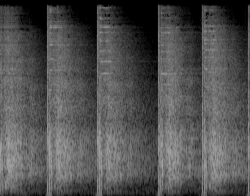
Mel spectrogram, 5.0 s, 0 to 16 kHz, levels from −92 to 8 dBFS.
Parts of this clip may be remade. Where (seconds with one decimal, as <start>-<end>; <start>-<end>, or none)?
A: 0.0-0.6; 3.6-4.0

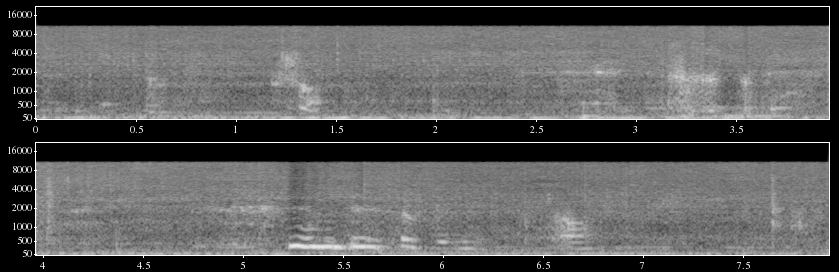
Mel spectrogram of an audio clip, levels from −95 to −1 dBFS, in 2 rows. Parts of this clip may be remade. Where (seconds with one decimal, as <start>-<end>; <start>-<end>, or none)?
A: 0.0-4.9; 5.6-7.9

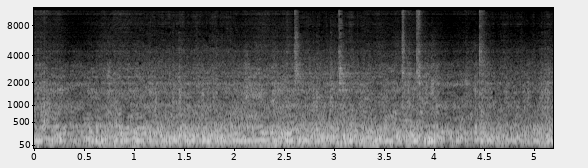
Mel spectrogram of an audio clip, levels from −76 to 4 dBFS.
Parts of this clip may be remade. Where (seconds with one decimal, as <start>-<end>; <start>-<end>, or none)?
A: 0.0-1.1; 2.0-2.6; 3.3-4.5

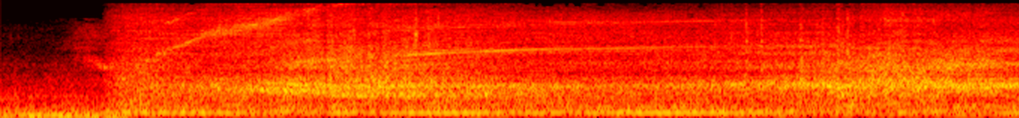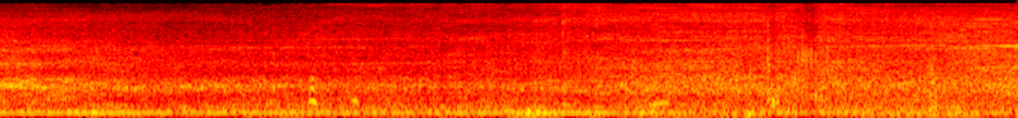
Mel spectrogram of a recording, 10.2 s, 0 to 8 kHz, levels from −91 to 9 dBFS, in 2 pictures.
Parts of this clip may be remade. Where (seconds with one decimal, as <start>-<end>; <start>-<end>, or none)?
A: 4.7-6.3; 7.3-8.2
